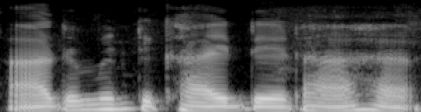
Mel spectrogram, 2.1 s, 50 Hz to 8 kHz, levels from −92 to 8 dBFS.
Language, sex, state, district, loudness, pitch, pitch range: Hindi, male, Bihar, Patna, -15 LUFS, 110 Hz, 105-120 Hz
